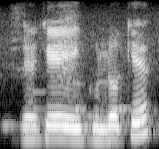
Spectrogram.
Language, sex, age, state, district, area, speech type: Bengali, female, 30-45, West Bengal, Birbhum, urban, spontaneous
